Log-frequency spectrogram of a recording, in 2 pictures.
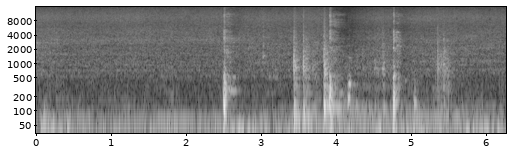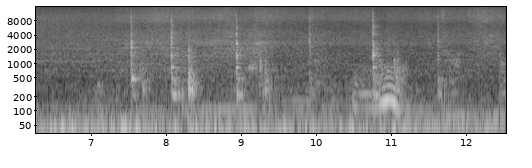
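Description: Prawns and squid sizzling steadily in a hot stone-coated wok. From about two and a half seconds in, irregular knocks and scrapes come from the pan as the seafood is stirred with a wooden spatula.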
